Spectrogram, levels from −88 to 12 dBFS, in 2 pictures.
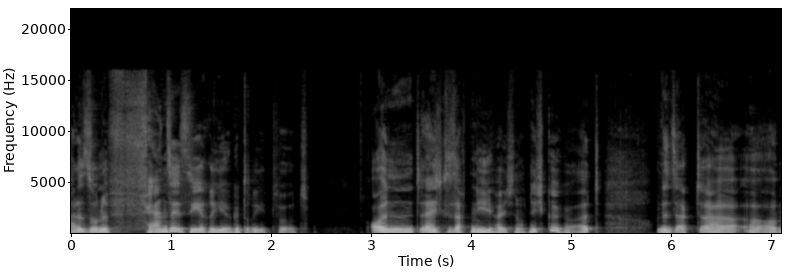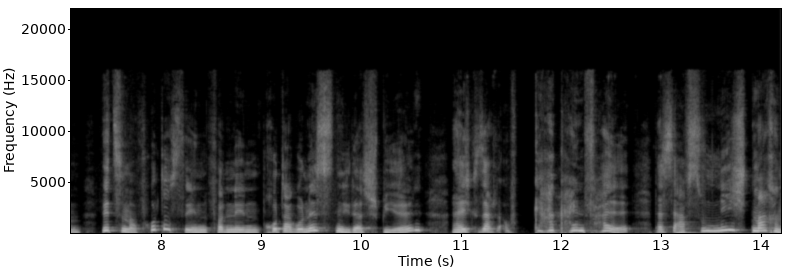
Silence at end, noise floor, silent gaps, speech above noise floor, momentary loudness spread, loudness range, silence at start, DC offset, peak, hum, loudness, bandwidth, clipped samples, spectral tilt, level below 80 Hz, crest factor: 0 s; -72 dBFS; none; 49 dB; 10 LU; 3 LU; 0 s; under 0.1%; -2 dBFS; none; -23 LUFS; 16 kHz; under 0.1%; -6 dB/octave; -56 dBFS; 20 dB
